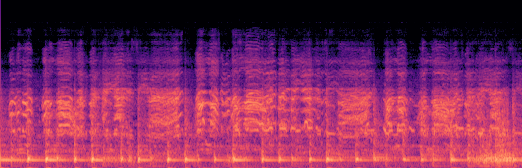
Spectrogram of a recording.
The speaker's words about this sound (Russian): Под звуки барабанов сирийские подростки устраивают для турецких журналистов импровизированные концерты прямо на улице. В детской песенке призывают Аллаха послать всем мирное небо.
